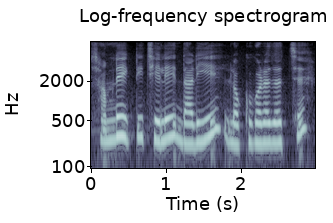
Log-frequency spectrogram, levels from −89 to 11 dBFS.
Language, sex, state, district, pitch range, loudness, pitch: Bengali, female, West Bengal, Alipurduar, 230-285 Hz, -15 LUFS, 255 Hz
